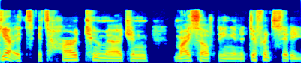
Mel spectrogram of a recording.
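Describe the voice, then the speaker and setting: A man with an American accent has an unremarkable speaking voice, fairly low in pitch with ordinary pitch variation, speaking at a moderate pace in a dry, close sound with no echo against a quiet background. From New York, Westchester County. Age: 60s. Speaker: retiring big data professional. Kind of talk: interview podcast chat.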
